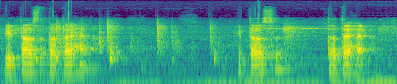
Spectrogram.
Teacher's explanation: तो यहां पर देखो पूर्व पद के अंत में विसर्ग है विसर्ग का मेल त के साथ में हो रहा है तो विसर्ग है वह स में बदलेगा और कौन सा स बनेगा दंते स इस प्रकार से बनेगा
